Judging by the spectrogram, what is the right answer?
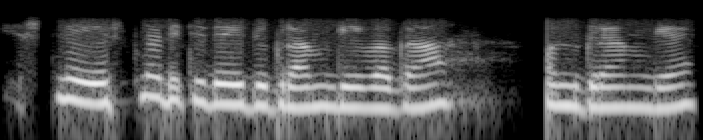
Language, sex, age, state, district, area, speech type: Kannada, female, 30-45, Karnataka, Mandya, rural, conversation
